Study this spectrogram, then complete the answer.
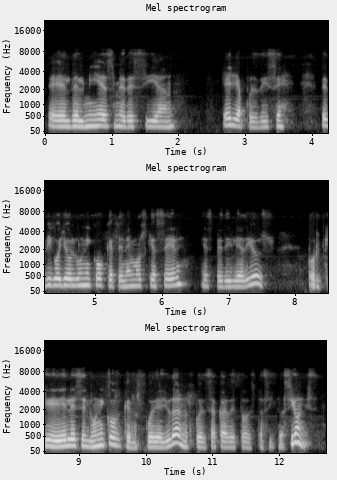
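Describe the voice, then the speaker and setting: A woman's voice: fairly low pitch, unhurried, mellow, dull audio. A woman in a casual Bible study conversation, telling a story in an earnest, rambling way with many restarts.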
